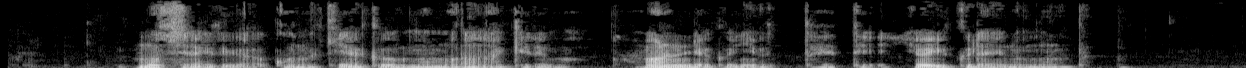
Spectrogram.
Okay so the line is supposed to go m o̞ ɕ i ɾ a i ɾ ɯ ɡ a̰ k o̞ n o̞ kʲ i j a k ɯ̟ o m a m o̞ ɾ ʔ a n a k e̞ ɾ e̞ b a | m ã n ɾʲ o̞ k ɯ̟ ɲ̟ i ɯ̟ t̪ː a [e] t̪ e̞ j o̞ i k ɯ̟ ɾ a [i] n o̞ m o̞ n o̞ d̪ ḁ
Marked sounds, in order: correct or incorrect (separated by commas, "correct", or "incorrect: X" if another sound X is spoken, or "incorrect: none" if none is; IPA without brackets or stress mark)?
correct, correct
